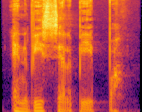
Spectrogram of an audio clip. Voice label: "En visselpipa" "Pilli"

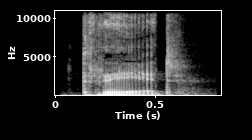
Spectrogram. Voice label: "Träd", "Puut"

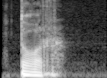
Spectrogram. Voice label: "Torr" "Kuiva"

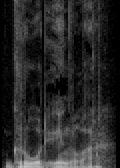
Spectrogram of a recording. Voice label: "Grodynglar", "Nuijapäät"

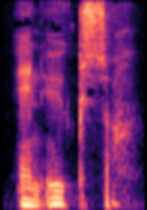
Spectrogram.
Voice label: "En yxa" "Kirves"

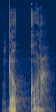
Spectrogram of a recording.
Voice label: "Dockor", "Nuket"

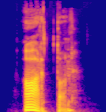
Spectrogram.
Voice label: "Arton" Kahdeksantoista

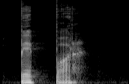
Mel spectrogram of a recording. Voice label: "Peppar" Pippuri

